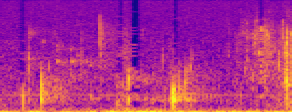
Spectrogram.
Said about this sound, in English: as I get some water in me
